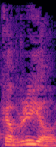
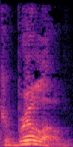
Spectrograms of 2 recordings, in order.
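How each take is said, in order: First: The name is said in a Spanish way. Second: The name is said in a local anglicized way. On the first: This is how outsiders would say it. "Not Cabrillo" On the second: This is how the locals say it. "the beach is called Cabrillo"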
